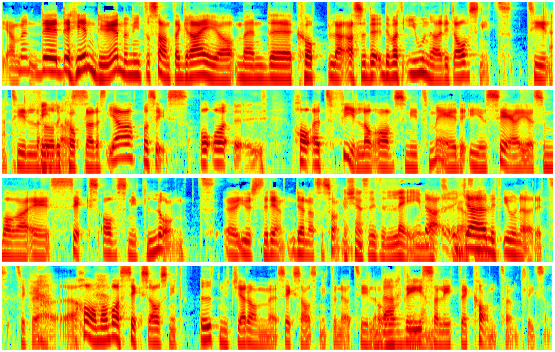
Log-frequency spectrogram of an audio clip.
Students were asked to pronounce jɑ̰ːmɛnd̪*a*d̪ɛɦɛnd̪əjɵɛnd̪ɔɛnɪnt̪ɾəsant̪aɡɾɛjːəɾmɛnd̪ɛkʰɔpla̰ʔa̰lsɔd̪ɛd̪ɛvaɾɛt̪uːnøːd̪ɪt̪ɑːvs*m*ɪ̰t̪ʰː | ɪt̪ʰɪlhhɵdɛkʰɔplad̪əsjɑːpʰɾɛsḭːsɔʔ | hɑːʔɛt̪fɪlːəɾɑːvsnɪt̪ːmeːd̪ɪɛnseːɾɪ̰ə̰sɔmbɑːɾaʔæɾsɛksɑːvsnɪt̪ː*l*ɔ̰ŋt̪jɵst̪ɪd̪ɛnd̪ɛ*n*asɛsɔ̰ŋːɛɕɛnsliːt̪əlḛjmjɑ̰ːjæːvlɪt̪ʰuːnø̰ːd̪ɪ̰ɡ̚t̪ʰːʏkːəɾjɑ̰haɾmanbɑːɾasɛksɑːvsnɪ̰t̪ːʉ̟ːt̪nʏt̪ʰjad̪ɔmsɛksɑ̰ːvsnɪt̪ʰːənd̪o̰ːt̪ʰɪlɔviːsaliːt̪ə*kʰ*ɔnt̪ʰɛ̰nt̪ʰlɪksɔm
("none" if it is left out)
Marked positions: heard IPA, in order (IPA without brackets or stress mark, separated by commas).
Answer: ɛ, n, l, nː, kʰ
